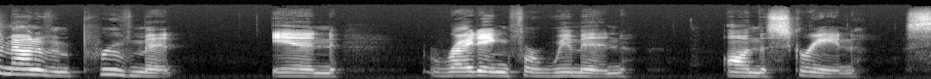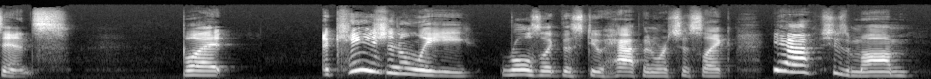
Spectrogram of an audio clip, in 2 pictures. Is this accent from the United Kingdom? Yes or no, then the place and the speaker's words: no; Thousand Oaks, California, United States; I grew up in Thousand Oaks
